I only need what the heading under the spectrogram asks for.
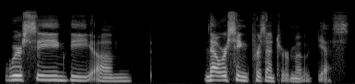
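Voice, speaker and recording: A woman's voice: lowish voice, fairly even intonation, unhurried, fairly bright tone, dry recording. Friendly female moderator with a dry close sound on a video call. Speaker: session moderator. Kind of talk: introducing speakers online.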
